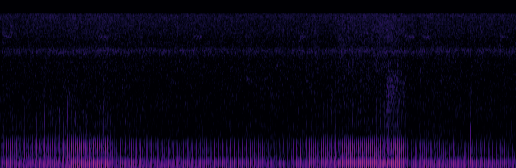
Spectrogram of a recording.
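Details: Domestic cat purring, recorded in stereo close to the microphone with no talking: a steady low rumbling throb that swells and fades with each breath, with brief quieter gaps near one and four seconds.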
